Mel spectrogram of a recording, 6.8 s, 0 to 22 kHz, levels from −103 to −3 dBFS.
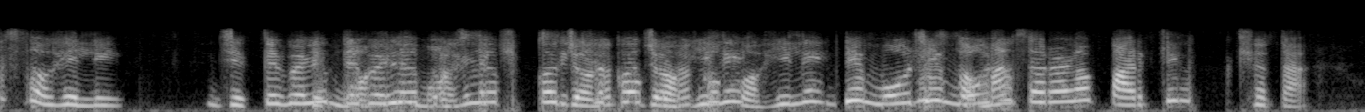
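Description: Speech coded with the AMR wideband (HD Voice) codec at 6.6 kbit/s, one of its two lowest rates, so the voice sounds rough and raspy throughout. On a spectrogram nothing appears above about 7.1 kHz, and the 6.4 to 7 kHz band looks like smooth noise rather than harmonic detail. From 1.56 to 5.20 s a doubled audio track is audible: a full-band copy of the same speech, about as loud as the original, trailing by roughly 0.4 s with no reverb tail. It is likely caused by a second, slower capture path, and it starts and stops abruptly. A waveform shows the same shapes repeated at that fixed offset. Three blocks of digital silence cut the sound with no fade: 2.56 to 2.69 s (130 ms), 4.18 to 4.23 s (46 ms, which fits a 2048-sample buffer) and 5.94 to 6.13 s (186 ms, which fits an 8192-sample buffer). They appear as near-silent stretches in the waveform and as blank vertical strips on a spectrogram.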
